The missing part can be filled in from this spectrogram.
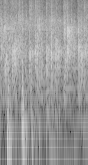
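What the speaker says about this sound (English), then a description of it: "can we give applause to Dr." Brief applause from an in-person audience at a soil health and carbon sequestration session, a dense patter of many hands clapping at moderate level, steady and short.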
